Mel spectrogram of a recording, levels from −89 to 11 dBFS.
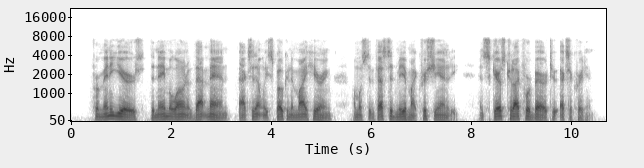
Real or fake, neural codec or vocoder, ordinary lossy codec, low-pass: real; none; Opus, 32 kbps; 7.2 kHz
